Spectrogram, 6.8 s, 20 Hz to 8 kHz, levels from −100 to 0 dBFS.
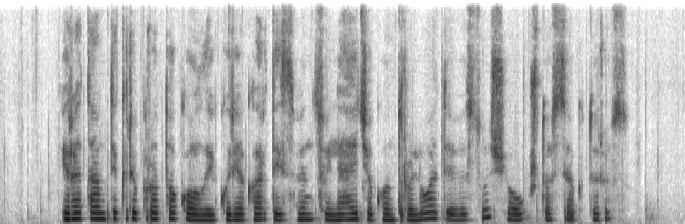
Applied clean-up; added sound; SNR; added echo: neural separator model SepFormer DNS4.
